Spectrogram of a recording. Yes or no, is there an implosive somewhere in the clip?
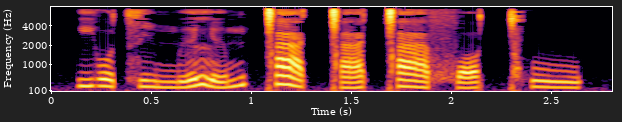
no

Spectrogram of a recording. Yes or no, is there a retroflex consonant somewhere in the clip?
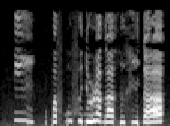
yes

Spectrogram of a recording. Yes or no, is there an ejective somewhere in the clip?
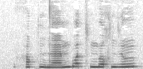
no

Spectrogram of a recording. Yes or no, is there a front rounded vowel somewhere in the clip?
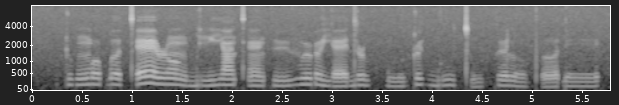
yes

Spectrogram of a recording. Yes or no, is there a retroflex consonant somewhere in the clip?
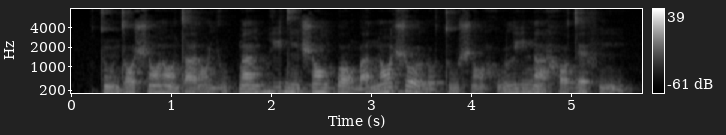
no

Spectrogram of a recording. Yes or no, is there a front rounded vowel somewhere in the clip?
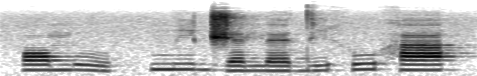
no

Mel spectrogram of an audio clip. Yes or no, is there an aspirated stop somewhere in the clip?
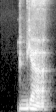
no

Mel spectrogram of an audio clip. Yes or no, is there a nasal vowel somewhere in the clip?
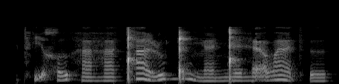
no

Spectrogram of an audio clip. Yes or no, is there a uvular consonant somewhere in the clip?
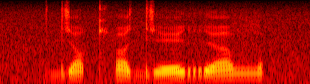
yes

